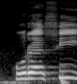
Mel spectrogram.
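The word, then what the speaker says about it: कुर्सी: குர்சி. குரசி என்று சொல்வதில்லை, குர்சி என்று தான் சொல்கின்றோம்.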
